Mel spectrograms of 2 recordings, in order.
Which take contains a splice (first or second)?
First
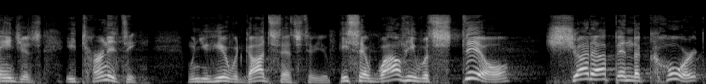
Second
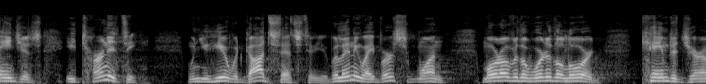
first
